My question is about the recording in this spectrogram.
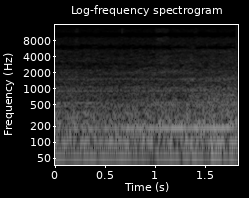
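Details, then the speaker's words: Engraving machine ventilation with outside exhaust: steady low drone as exhaust suction spins the machine's internal fan motor, with a secondary revving that slowly firms up; owner suspects leaving the internal fan enabled in software may be counterproductive. "So when I turn this on, you'll hear this motor turning because the suction is causing the turbines to turn."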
